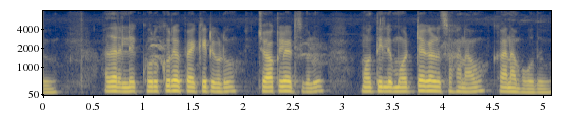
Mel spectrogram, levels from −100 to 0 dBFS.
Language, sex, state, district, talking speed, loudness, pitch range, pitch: Kannada, male, Karnataka, Koppal, 140 wpm, -17 LUFS, 150-165 Hz, 155 Hz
